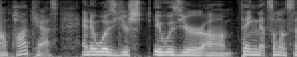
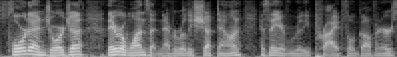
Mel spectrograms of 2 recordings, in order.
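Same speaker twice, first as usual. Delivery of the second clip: ordinary talk, nothing marked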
